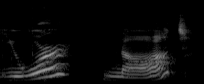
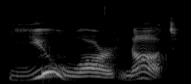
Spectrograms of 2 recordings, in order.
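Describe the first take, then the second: First: You and are are joined into one syllable. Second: All three words are said separately.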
